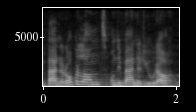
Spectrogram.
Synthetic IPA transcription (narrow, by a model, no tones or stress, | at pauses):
ɪnbaːrnəɾɔbərlɑntɔntɪnbaːrnərjuːɾa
